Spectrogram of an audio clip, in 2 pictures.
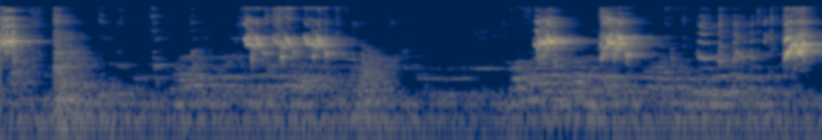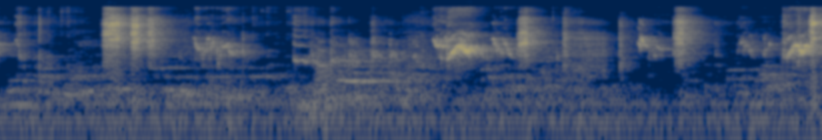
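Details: Pet budgerigars chirp in bright, scratchy bursts of warbling chatter, broken by short pauses, while bobbing their heads.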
